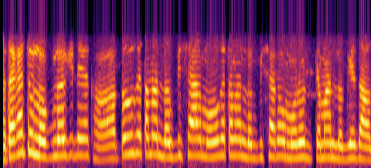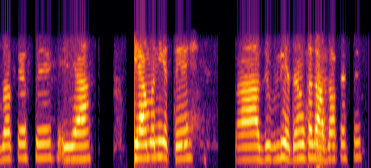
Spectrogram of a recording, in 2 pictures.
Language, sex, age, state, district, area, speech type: Assamese, female, 45-60, Assam, Darrang, rural, conversation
